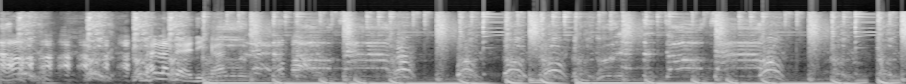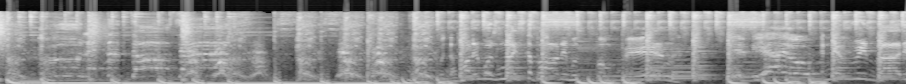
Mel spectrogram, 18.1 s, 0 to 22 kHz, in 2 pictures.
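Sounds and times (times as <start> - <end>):
laughter: 0.0 - 3.4
speech: 0.3 - 3.3
loud thumping dance track with a steady beat: 1.4 - 18.1
repeated dog barks and yelps layered over the music: 11.0 - 11.8, 12.4 - 13.0.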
